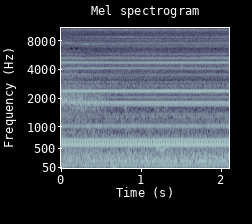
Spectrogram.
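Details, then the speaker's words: Brushless motor with propeller load in a box on AM32 firmware 1.83 RPM speed control (PID holds set rpm): clean steady high-pitched whine holding one pitch without wavering; running normally at fixed speed. "the motor running at inside this little box here i've got a a motor and propeller just to give it a bit of load"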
